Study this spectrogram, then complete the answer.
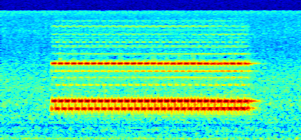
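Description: A telephone rings in a TV drama episode, one steady electronic trill lasting about two seconds, clear and close against a quiet background.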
